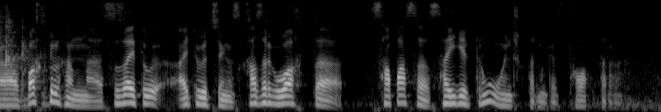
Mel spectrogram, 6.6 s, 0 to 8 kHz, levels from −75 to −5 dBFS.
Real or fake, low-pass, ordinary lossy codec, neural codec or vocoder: fake; none; none; codec, 16 kHz, 16 kbps, FunCodec, trained on Chinese and English, 50 frames a second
